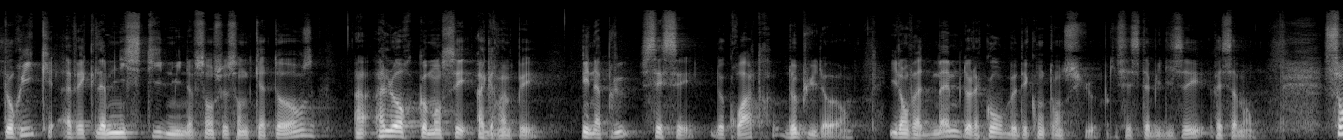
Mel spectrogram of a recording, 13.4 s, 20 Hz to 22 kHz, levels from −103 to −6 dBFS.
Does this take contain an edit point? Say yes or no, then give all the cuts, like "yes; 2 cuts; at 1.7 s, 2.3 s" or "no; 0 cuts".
yes; 1 cut; at 11.0 s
